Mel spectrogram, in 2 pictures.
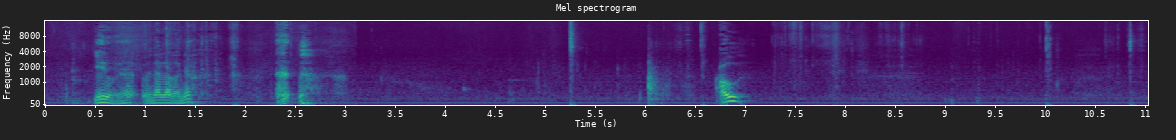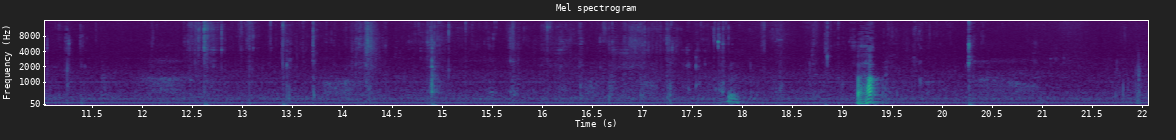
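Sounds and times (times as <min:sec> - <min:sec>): man chewing crunchy snack: 0:08.0 - 0:21.0.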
